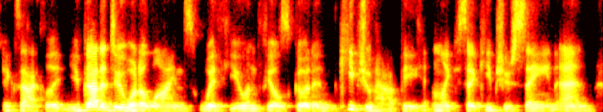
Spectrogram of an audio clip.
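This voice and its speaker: A woman in her thirties, a wellness coach, talking in a relaxed, casual way with lots of fillers. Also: low-pitched, moderate pace. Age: 30s. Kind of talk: casual chat.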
